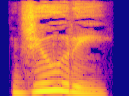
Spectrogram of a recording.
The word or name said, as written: ಜ್ಯೂರಿ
